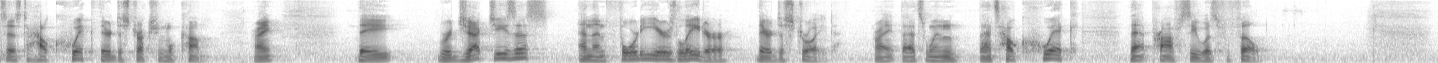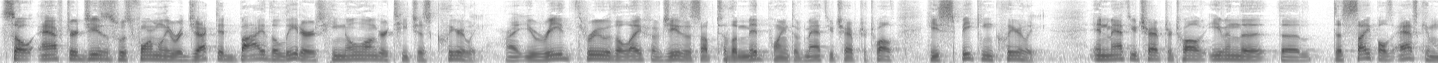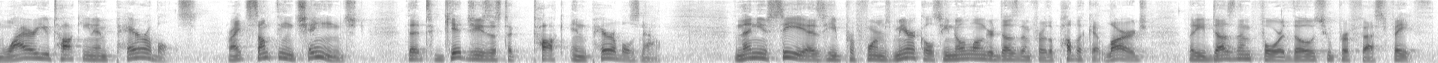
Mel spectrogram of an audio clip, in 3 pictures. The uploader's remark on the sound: This sermon was delivered to the saints at Calvary Gospel in Ashton, MI on November 13, 2022.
